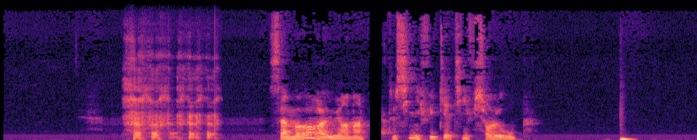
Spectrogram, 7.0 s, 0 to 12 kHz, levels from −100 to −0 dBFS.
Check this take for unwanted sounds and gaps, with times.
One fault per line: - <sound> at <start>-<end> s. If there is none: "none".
- laugh at 1.2-2.2 s
- dropout at 3.7-3.8 s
